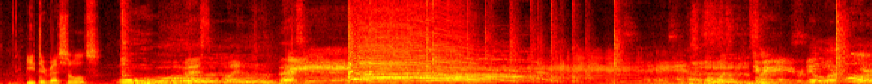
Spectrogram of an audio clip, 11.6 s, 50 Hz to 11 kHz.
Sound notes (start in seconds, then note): 1.6 bunch of "oohs"; 4.6 cheers from green, no's from red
